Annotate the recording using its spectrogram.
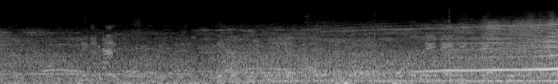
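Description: A small aircraft engine drones in the distance, slowly growing louder.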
